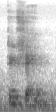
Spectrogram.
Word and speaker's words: Duchesne: Right out there in eastern Utah of Duchesne.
